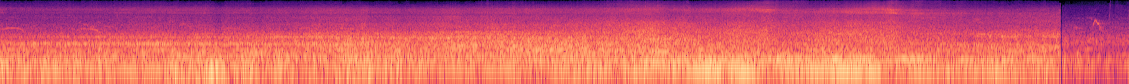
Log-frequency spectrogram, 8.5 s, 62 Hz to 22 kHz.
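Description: Train 2L60 from Arbroath to Edinburgh hauled by locomotive 17412 passing at Monifeith, a sustained rumbling roar with wind noise that swells and holds, then cuts off abruptly.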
